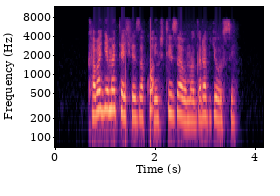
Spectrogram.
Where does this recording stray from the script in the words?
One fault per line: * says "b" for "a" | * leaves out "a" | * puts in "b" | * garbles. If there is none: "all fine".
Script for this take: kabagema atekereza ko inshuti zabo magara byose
all fine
